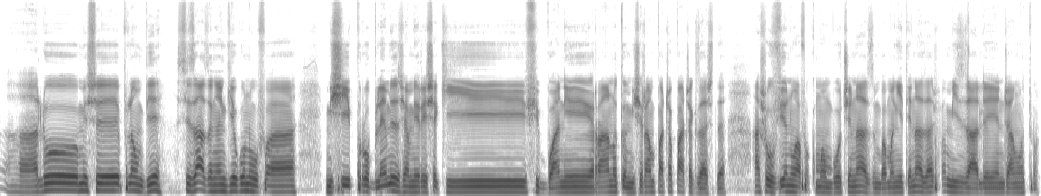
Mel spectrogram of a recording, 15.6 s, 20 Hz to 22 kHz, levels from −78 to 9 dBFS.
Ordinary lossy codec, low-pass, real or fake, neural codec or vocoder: none; none; real; none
